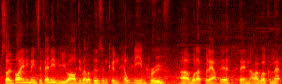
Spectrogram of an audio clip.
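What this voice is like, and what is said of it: British accent. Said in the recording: “originally from the UK, as you might tell from the accent”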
